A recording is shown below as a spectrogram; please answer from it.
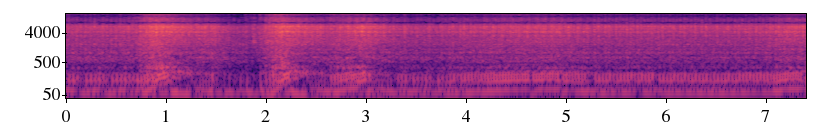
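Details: Triumph X75 Hurricane with freshly rebuilt carbs, cold on half choke: throttle blips, then lumpy, uneven idle with a cylinder dropping in and out; pilot screws thought set 7/8 out, carbs suspected to need tuning.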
